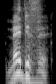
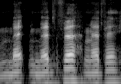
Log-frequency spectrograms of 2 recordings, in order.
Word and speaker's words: Medivh: don't know how to pronounce that. Yeah. I can't remember how they pronounced it in the movie. Yeah, it was like Medve. Yeah. Medve sounds right.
